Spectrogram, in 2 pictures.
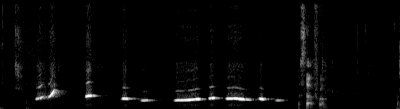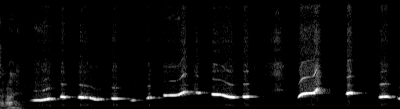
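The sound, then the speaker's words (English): A person whistles the melody of a song's whistle interlude, clear and steady, in two phrases with a brief spoken exchange between them. “It's the little whistle interlude from ….”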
